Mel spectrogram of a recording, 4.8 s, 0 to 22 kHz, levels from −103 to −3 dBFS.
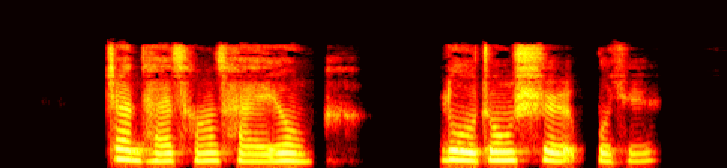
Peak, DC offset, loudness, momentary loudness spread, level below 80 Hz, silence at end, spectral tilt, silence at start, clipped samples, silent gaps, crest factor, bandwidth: -2 dBFS; under 0.1%; -17 LUFS; 14 LU; -60 dBFS; 0.5 s; -4.5 dB/octave; 0.7 s; under 0.1%; 2.10-2.15 s, 2.47-2.92 s, 3.89-3.97 s; 16 dB; 7.8 kHz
